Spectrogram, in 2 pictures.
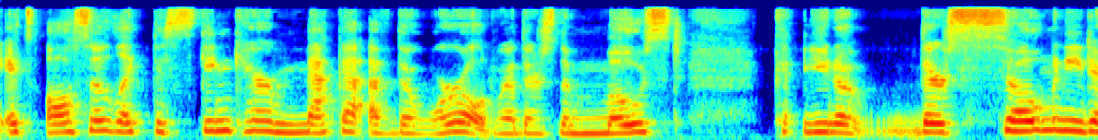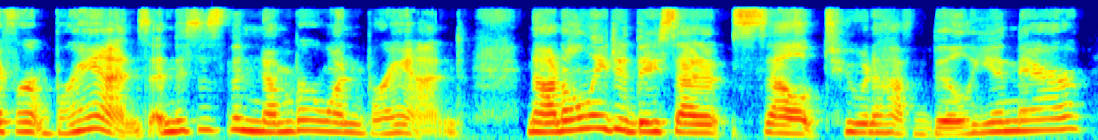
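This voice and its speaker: A woman in her forties giving an upbeat, chatty sales pitch from home over a video call, often addressing her listeners directly. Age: 40s. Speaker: network marketing presenter.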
